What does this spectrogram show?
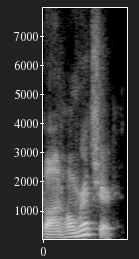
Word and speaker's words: Bonhomme Richard: So, uh first of all, now for your education, uh the pronunciation is Bonhomme Richard.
